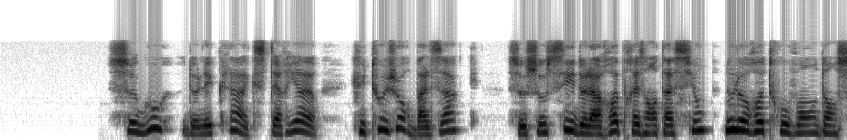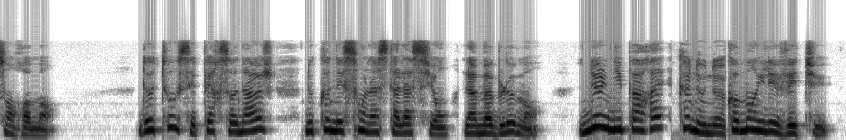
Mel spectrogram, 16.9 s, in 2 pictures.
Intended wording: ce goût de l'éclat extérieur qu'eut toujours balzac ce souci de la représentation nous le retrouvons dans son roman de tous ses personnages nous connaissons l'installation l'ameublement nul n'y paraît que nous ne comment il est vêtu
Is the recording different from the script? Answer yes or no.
no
